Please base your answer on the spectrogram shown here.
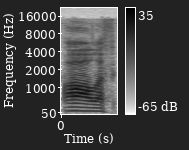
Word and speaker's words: aleph: need to memorize that the letter Aleph is silent it's written with three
